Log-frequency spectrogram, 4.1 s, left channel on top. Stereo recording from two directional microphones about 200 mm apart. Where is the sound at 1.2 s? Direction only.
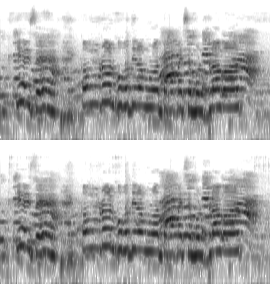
5° left (ahead or behind).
